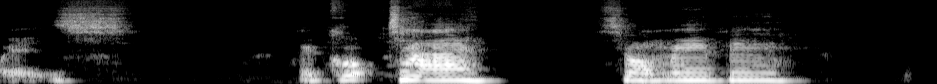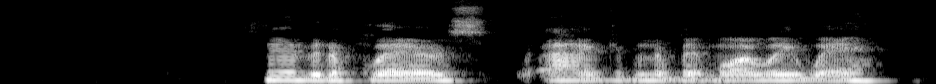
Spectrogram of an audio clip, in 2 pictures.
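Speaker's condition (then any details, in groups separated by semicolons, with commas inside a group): Disability affecting speech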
